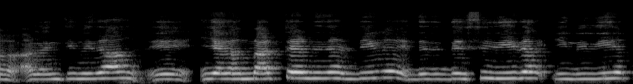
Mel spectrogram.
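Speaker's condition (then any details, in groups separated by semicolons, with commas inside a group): Cerebral palsy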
